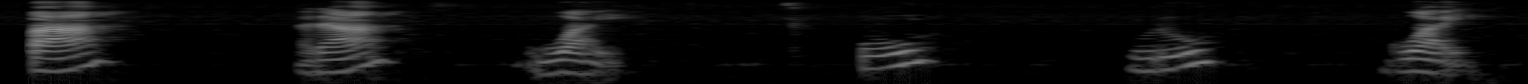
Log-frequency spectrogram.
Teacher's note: La misma formación siempre. Vocal cerrada, vocal abierta, vocal cerrada. Siempre lleva la misma formación. No se separa la sílaba. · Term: triptongos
